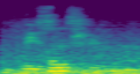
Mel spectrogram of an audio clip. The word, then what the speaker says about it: Mizushima: Where's the accent? All over. All over? Each syllable, well, Mizushima.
